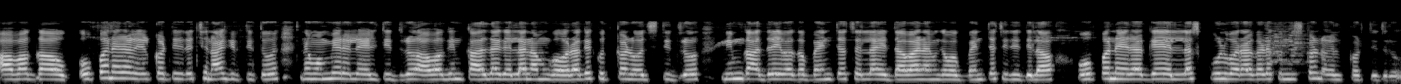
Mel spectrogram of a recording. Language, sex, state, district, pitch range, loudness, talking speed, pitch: Kannada, female, Karnataka, Bellary, 230-250 Hz, -16 LUFS, 135 wpm, 240 Hz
